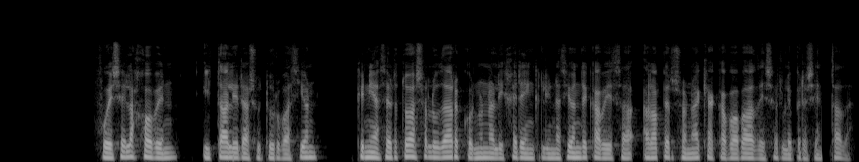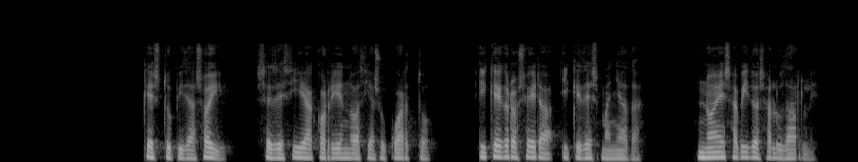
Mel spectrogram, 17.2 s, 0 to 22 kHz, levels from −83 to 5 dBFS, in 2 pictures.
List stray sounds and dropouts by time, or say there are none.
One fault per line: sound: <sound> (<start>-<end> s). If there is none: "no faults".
sound: dropout (8.2-8.3 s)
